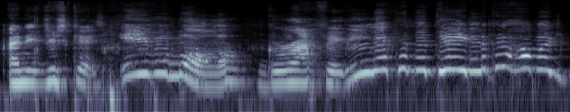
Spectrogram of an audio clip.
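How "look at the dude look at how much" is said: high excited exclaim; pointing out the gory picture; amazed. Real, not acted. Showing viewers a gory drawing, thrilled and high.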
